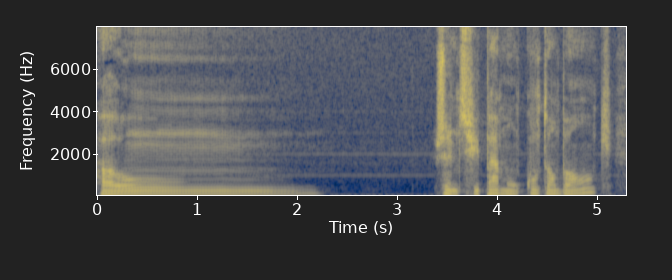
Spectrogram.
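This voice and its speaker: A woman reading the part of a 47-year-old Frenchman, reciting in a slow, hushed, meditative way. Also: deep voice, steady tone, voice pushed down. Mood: contemplative. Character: 47-year-old French man, pondering who he is. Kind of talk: reading a novel aloud.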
